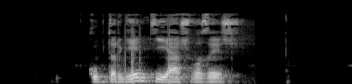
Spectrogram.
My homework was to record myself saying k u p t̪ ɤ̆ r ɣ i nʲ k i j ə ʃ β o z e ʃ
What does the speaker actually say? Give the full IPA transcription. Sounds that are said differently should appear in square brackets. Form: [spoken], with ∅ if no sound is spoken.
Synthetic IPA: k u p t̪ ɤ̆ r ɣ [e] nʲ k i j [ɑ] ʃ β o z e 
